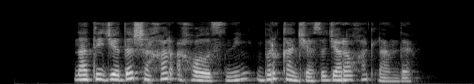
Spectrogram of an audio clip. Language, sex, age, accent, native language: Uzbek, female, 25-34, Jizzax, Uzbek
